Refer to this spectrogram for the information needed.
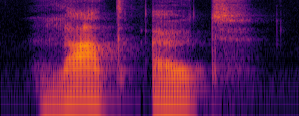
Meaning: inflection of uitladen: 1. first-person singular present indicative 2. second-person singular present indicative 3. imperative
- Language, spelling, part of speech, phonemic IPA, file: Dutch, laad uit, verb, /ˈlat ˈœyt/, Nl-laad uit.ogg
